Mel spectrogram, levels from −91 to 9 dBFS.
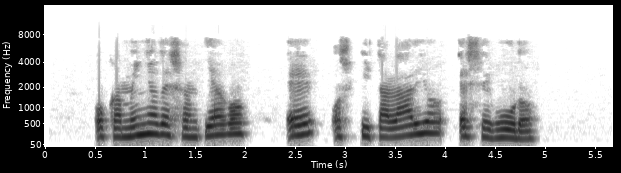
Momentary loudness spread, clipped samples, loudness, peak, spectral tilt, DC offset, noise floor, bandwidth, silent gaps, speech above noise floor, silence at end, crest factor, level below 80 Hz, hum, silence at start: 9 LU; under 0.1%; -13 LUFS; 0 dBFS; -8 dB/octave; under 0.1%; -78 dBFS; 7.4 kHz; none; 66 dB; 0.8 s; 12 dB; -60 dBFS; none; 0.5 s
